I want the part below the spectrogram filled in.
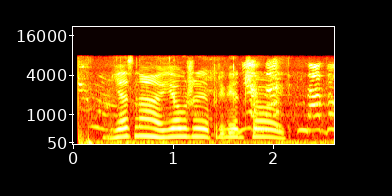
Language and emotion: Russian, neutral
